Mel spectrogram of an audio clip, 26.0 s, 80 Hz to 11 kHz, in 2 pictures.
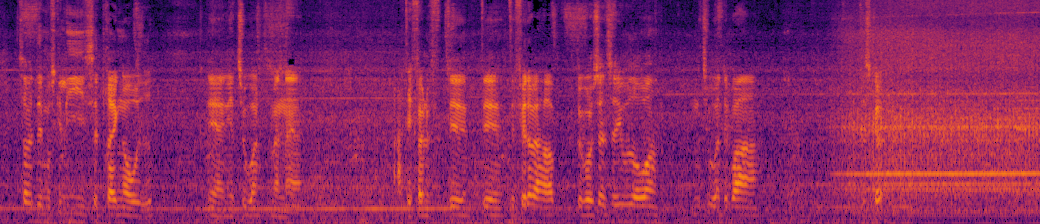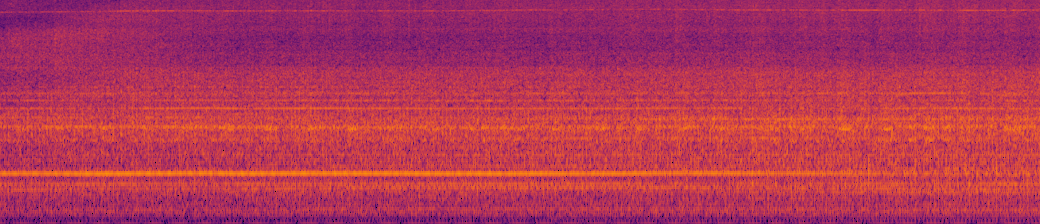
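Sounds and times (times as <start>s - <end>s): snowblower engine whining: 10.2s - 26.0s.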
